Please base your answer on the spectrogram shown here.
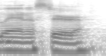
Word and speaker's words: Lannister: like so we'll put him there now seriously Lannister did I say it right yes you did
